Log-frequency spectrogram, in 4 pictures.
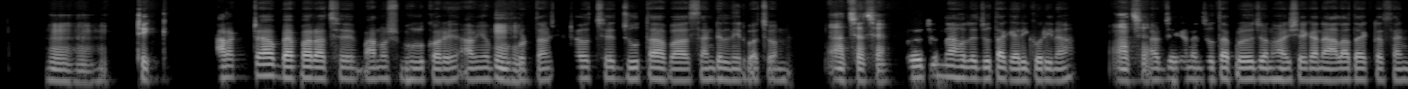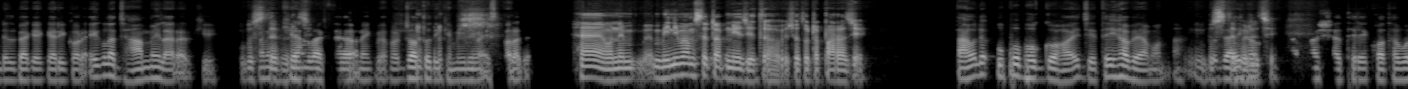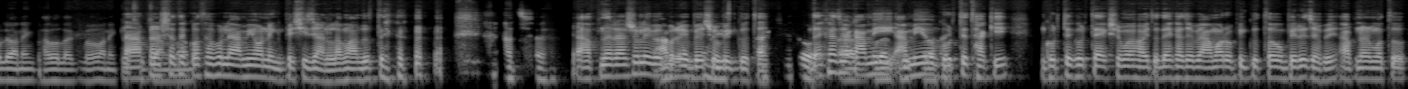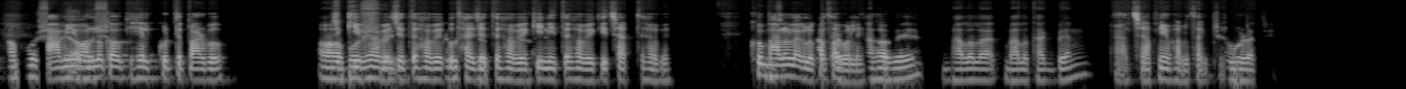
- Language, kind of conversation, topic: Bengali, unstructured, একটি নতুন শহর ঘুরে দেখার সময় আপনি কীভাবে পরিকল্পনা করেন?
- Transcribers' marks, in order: static; sneeze; chuckle; tapping; distorted speech; other background noise; chuckle; laughing while speaking: "আচ্ছা"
